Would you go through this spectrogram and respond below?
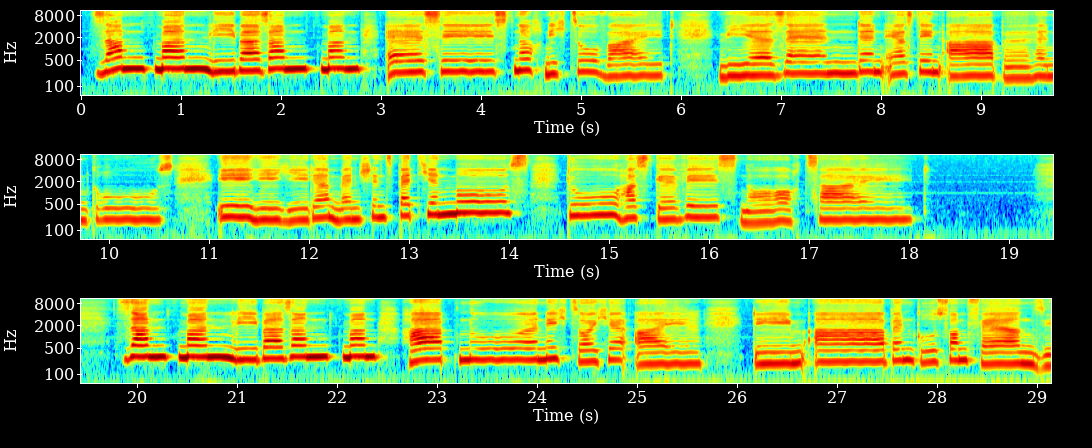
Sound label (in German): Alt, Uebungsaufnahmen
